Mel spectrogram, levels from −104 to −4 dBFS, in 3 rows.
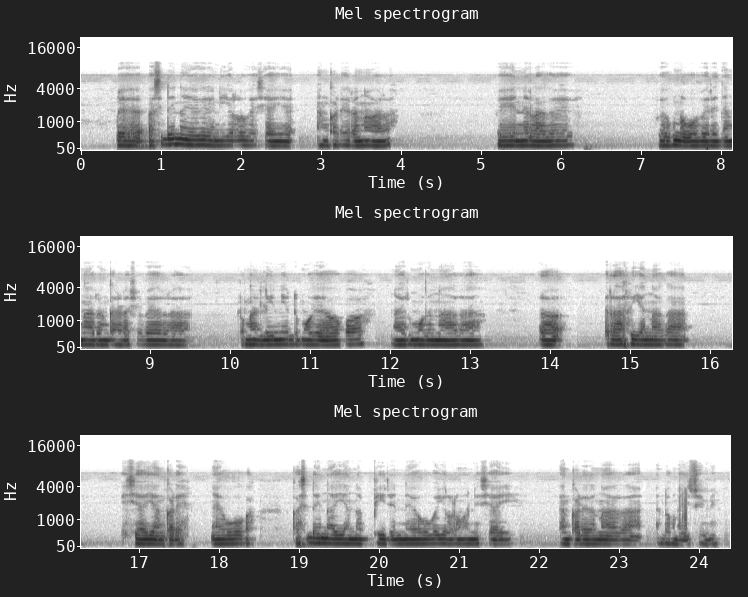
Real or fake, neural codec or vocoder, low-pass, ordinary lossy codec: real; none; 9.9 kHz; none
